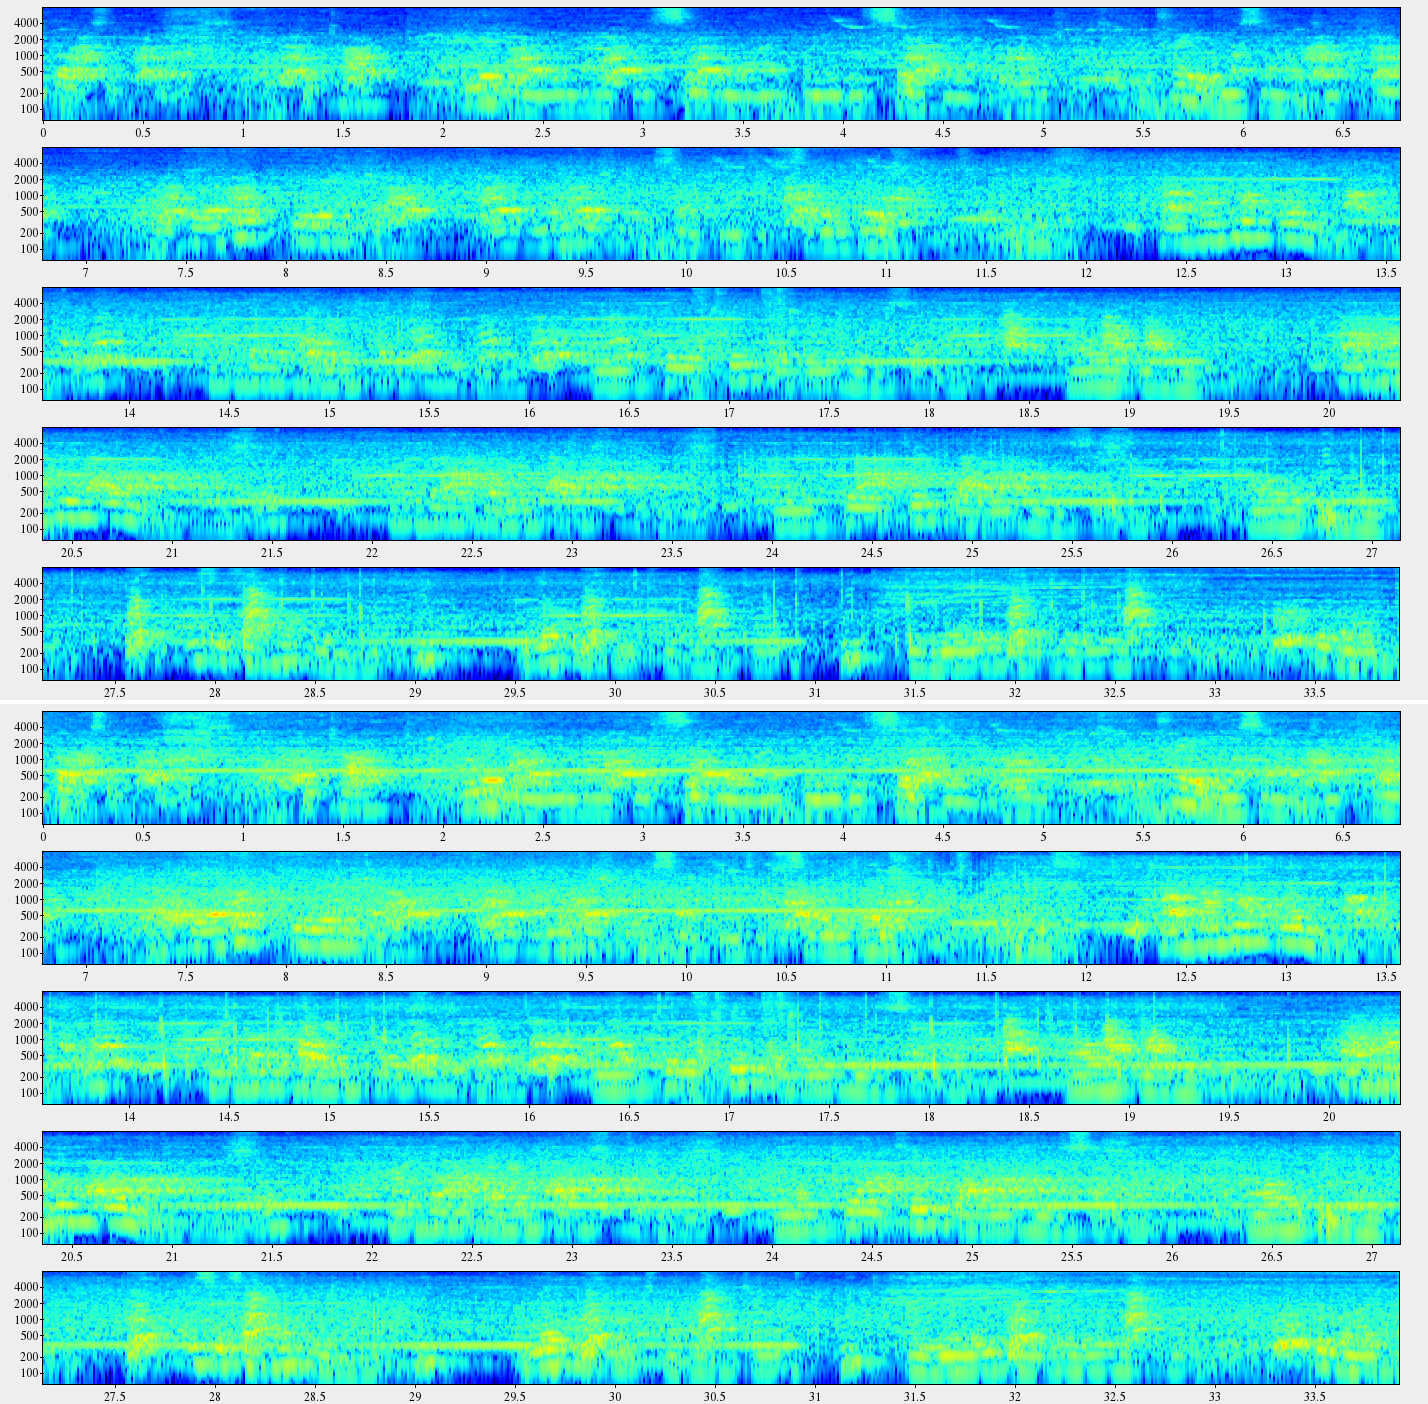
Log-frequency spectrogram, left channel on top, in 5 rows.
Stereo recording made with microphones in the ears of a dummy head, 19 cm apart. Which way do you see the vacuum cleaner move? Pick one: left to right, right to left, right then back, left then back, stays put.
right to left.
